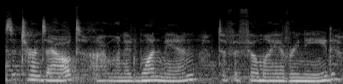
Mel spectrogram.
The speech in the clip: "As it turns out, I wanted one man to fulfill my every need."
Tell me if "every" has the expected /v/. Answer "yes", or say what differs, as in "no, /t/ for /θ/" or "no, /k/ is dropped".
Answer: yes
